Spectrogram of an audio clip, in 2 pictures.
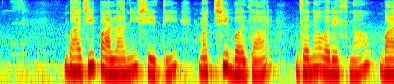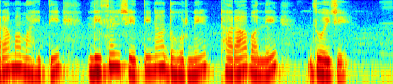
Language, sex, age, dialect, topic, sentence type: Marathi, female, 25-30, Northern Konkan, agriculture, statement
